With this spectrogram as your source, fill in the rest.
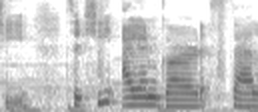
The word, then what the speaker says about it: CHI: Because in Jamaica, we'd probably say chai, but I think it's chi.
